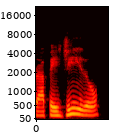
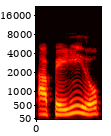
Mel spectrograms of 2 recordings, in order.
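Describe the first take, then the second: First: The palatal consonant before i is pronounced. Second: The palatal consonant before i is dropped. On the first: The speaker calls it right. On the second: The speaker calls it wrong.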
